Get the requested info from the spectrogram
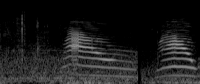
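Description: Domestic cat meowing twice: a long meow falling in pitch that cuts off abruptly, then a shorter meow that rises and falls.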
